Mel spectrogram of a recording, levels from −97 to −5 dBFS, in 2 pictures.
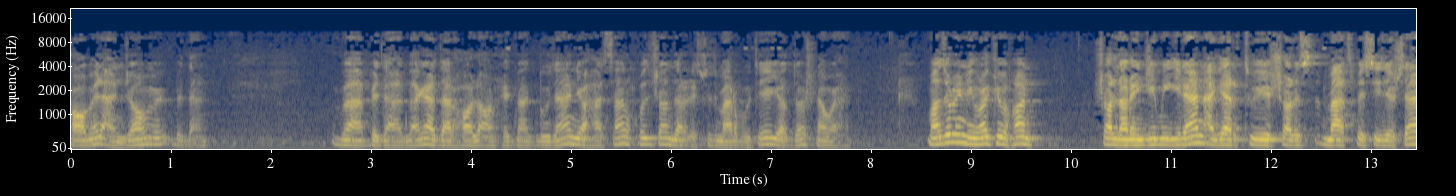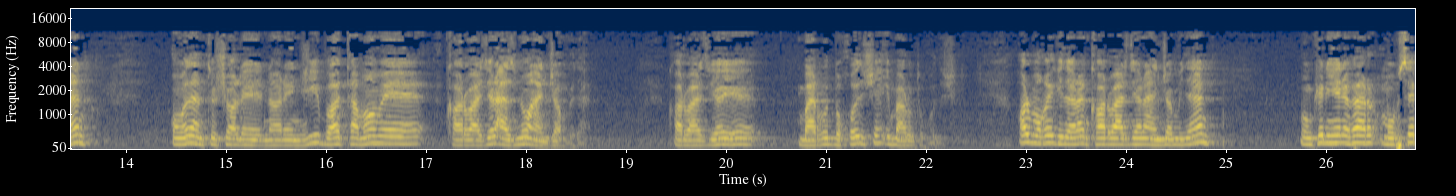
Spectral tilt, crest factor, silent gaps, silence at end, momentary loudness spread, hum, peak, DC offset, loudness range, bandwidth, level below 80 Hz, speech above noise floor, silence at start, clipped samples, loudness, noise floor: -4 dB/octave; 22 dB; none; 0 s; 15 LU; none; -2 dBFS; under 0.1%; 8 LU; 11.5 kHz; -54 dBFS; 28 dB; 0 s; under 0.1%; -23 LUFS; -52 dBFS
